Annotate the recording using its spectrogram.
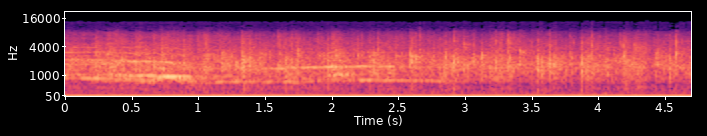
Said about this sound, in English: Give God a hand clap.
